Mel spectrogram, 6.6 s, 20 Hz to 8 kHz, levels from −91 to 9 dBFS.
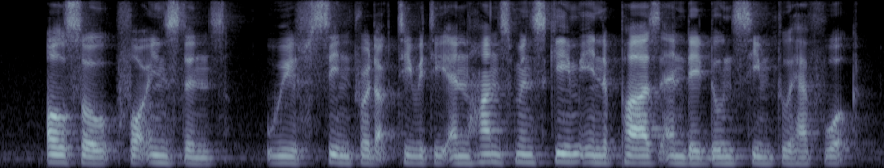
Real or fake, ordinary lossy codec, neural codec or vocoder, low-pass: real; none; none; none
